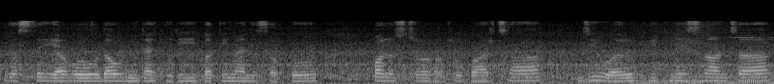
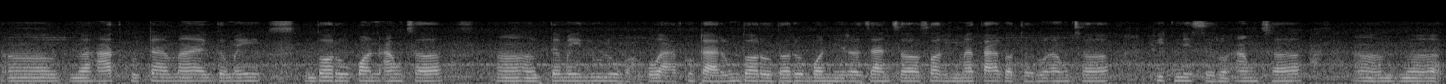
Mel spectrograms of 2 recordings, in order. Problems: none marked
